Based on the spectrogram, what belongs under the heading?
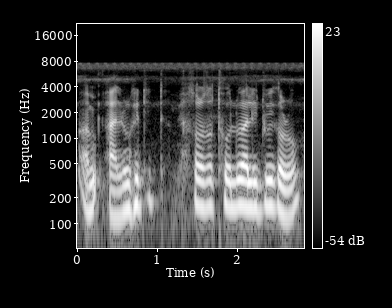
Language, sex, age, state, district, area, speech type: Assamese, male, 45-60, Assam, Darrang, rural, spontaneous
